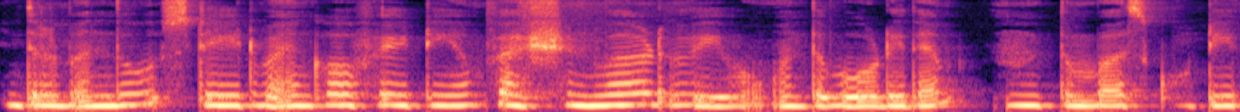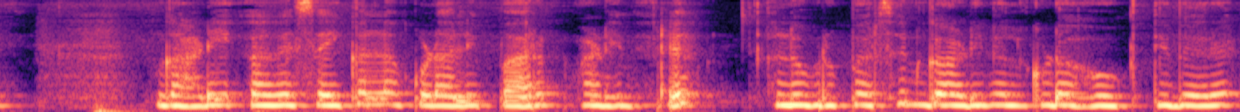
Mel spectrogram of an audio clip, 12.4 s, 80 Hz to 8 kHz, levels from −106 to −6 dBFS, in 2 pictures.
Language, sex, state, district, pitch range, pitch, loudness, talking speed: Kannada, female, Karnataka, Belgaum, 260-275 Hz, 270 Hz, -15 LUFS, 120 wpm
